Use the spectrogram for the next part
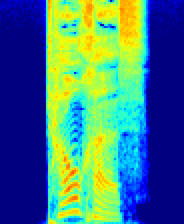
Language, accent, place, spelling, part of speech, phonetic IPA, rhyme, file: German, Germany, Berlin, Tauchers, noun, [ˈtaʊ̯xɐs], -aʊ̯xɐs, De-Tauchers.ogg
- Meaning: genitive singular of Taucher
